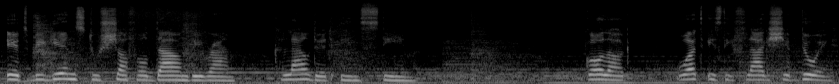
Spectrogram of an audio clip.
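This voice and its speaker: A woman performs a solemn alien commander from a science fiction audio drama. She speaks slowly and with weight, measured and dramatic, in a mid-range voice with music behind it. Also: medium pitch, steady tone, lightly acted. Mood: resolute. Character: alien woman commander, grave narrator, fierce when giving orders. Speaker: narrator and lead character. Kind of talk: dramatic first-person audio drama narration.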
